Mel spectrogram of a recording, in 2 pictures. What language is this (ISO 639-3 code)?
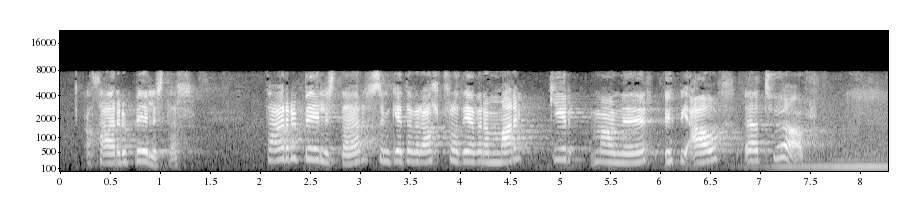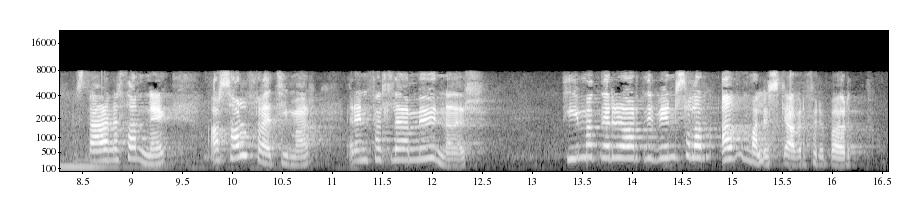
isl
